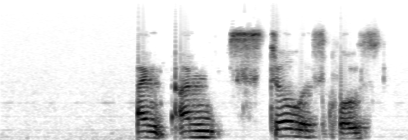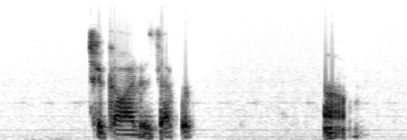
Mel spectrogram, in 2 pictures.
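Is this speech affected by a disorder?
Yes: aphasia after stroke; aphasia from stroke caused by stent, right arm and leg paralysis, walking regained through rehab; some years since stroke, difficulty with tasks using hands; affects ability to speak or process thoughts, thoughts reach mouth slowly.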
